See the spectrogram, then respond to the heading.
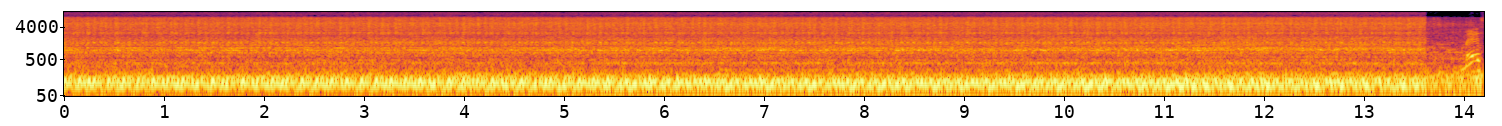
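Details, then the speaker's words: Small-block Chevy truck just after a carburetor swap to a Holley taken from a 355, no RPM gauge: a steady, even low rumble with no knocks or misses, idling properly for the first time; normal idle. "It ain't got a RPM gauge, but it sounds pretty good, though. Listen, you hear that? It's idling for the first time."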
